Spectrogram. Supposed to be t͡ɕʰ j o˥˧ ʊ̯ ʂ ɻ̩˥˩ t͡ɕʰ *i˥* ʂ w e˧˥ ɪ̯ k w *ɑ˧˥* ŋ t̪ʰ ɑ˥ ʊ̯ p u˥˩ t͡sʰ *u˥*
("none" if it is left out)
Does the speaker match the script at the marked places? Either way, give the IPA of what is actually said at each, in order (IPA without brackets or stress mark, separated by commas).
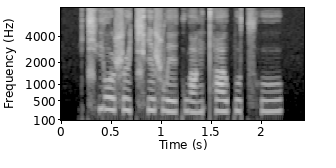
i˧˥, ɑ˧˥, u˥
